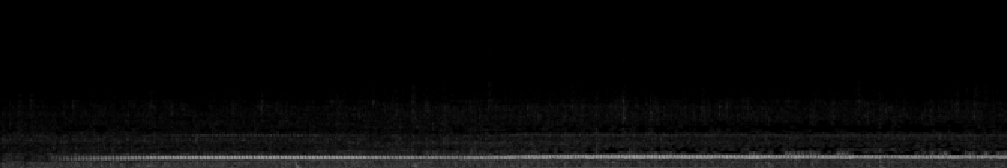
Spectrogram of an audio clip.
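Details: American toad; breeding trill; breeding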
